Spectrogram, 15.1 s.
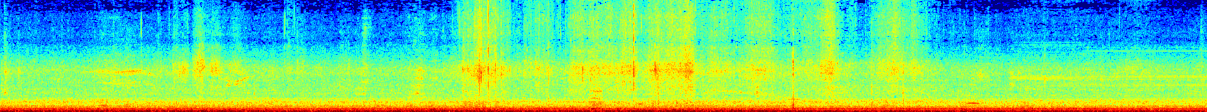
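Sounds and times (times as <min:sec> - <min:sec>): steady train hum: 0:00.0 - 0:15.0
train cabin low rumble: 0:00.0 - 0:15.0.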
